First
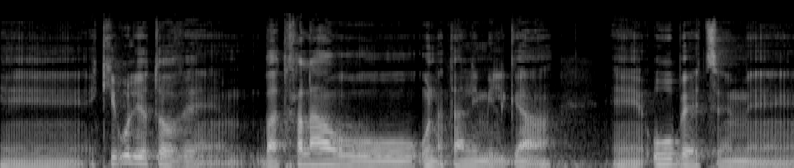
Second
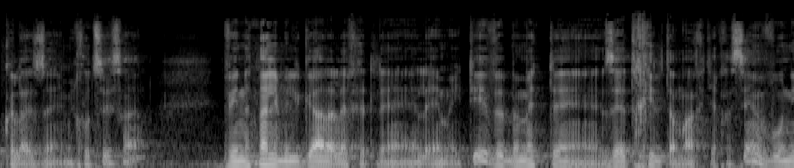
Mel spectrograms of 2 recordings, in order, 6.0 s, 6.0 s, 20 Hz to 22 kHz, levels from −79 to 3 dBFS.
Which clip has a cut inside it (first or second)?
second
